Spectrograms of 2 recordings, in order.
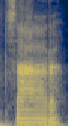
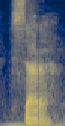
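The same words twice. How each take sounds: First: The first vowel is held long. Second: The first vowel is kept short. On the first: "Nếu có dấu gạch ngang trên đầu chúng ta sẽ đọc là" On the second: "Nó là chữ A ngắn"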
